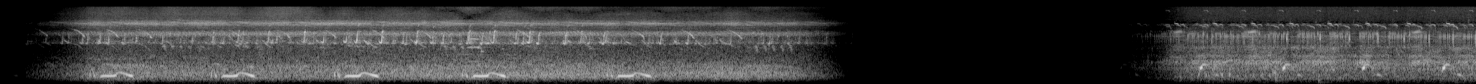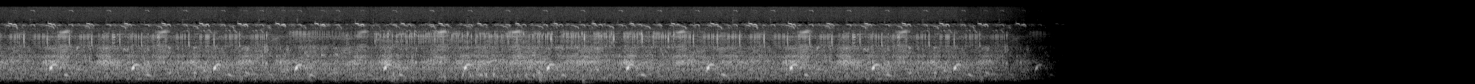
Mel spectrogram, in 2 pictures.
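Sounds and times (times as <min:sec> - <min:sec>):
painted snipe display calls: 0:00.6 - 0:08.3, 0:11.5 - 0:25.2.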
